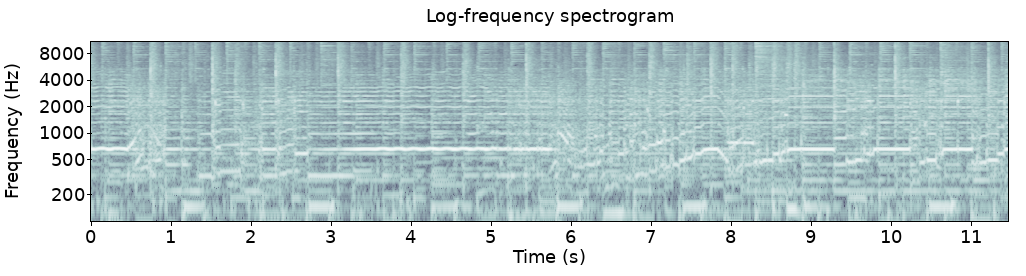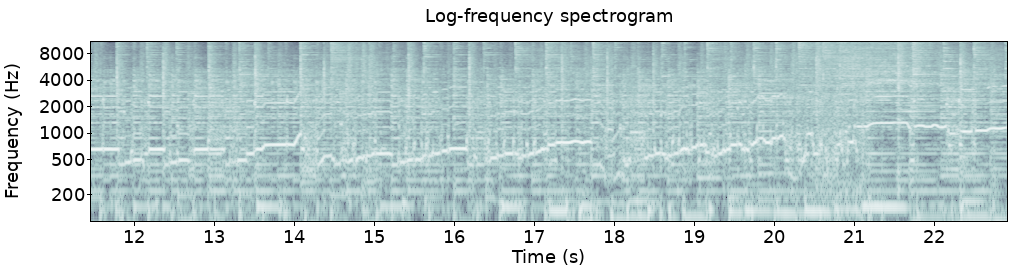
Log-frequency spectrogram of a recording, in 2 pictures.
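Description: Live rock band playing: an electric guitar lead holds a long high note, then plays repeated rising slides that climb higher toward the end, over a bass line and drums.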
